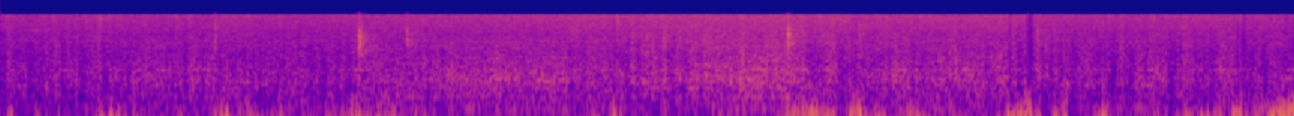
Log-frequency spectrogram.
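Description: Uneven low rumbling on the microphone, like air or handling noise, that swells and fades in gusts over a soft background hiss, with a couple of faint clicks.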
